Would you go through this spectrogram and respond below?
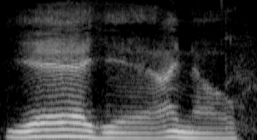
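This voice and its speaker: An actor playing a scrappy, folksy working-class riverboat skipper in a radio play, with plain, ungrammatical speech. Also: male voice, mid-range voice, fairly even intonation, drawn-out words. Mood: evasive, subdued.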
